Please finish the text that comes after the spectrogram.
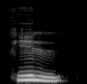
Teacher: فیل همزه وصل کلمه ها رو پیوست کرد. به این سبب فی نکشیدیم بلکه فیل پیوست کردیم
